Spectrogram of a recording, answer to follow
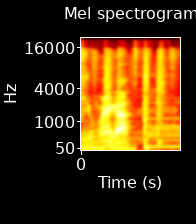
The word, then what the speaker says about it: Jumwega: What's also interesting, just like myself, obviously I pronounce my name as Jumwega. And I'm a bit lenient to people who say Chumeka.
